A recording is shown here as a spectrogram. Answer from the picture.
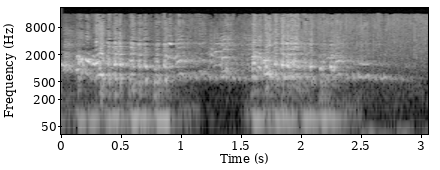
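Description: A turkey gobbles twice, each a loud, rapid, warbling burst of about a second, separated by a short pause, with no talking.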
